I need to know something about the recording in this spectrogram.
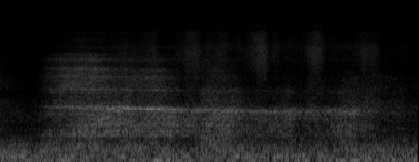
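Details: Man receiving a deep face, head and jaw massage, asked to take a big breath: a long, noisy, rough and airy breath through the nose lasting several seconds, a snorting exhalation.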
